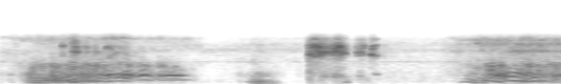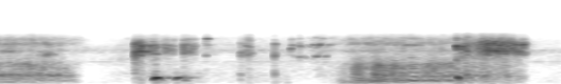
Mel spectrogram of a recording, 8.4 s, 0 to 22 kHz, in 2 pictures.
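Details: Heavy snoring from a very drunk person: loud, rough, rattling snores on each breath in, about 19 a minute, with soft clicks and mouth noises between.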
